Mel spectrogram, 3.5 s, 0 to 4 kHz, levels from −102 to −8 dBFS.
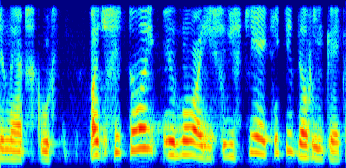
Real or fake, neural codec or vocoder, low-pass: fake; codec, 16 kHz, 1 kbps, FreqCodec, larger model; 3.6 kHz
